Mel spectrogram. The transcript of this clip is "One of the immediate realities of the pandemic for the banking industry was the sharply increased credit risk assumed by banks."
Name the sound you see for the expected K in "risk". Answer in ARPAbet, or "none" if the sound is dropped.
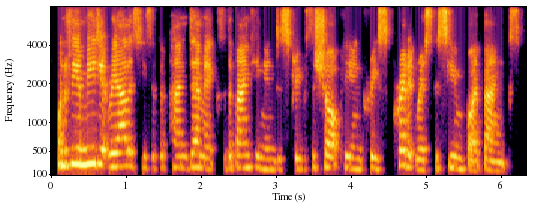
K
